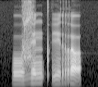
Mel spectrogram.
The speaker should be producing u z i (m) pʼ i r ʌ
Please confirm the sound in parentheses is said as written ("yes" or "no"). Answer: no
